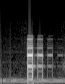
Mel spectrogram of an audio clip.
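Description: Telephone keypad dialing tones on an automated phone line: two short, loud electronic beeps in quick succession, then a couple of fainter tones trailing off over a low, steady hum.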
